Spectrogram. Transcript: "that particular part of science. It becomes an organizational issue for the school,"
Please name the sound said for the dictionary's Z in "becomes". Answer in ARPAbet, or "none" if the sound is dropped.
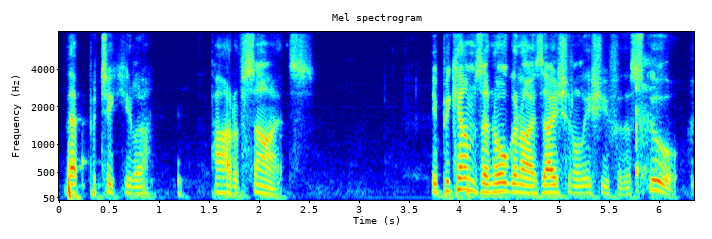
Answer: Z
